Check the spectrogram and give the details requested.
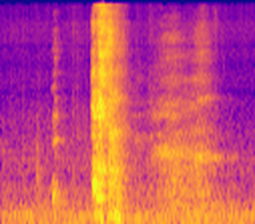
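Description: One forceful sneeze with a short intake of breath before it and a soft sniffle after, in someone with a congested head cold.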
